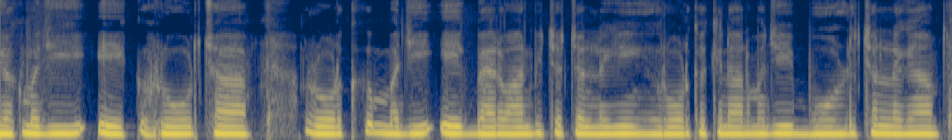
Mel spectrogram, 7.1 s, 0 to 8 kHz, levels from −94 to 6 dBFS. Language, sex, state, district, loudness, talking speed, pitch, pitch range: Hindi, male, Uttarakhand, Uttarkashi, -12 LUFS, 195 wpm, 155 Hz, 150-160 Hz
